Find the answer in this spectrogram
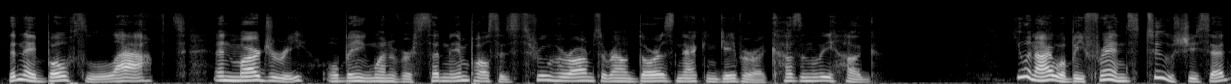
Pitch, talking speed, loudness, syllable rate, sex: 160 Hz, 160 wpm, -18 LUFS, 4.4 syllables/s, male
